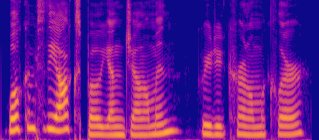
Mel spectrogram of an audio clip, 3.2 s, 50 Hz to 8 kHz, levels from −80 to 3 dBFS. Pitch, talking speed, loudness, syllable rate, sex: 205 Hz, 190 wpm, -19 LUFS, 7.0 syllables/s, female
